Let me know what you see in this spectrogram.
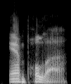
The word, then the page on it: ampulla: American English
